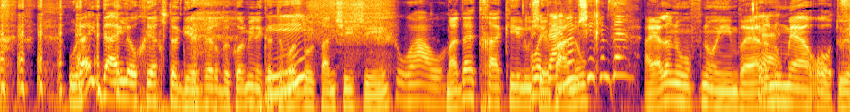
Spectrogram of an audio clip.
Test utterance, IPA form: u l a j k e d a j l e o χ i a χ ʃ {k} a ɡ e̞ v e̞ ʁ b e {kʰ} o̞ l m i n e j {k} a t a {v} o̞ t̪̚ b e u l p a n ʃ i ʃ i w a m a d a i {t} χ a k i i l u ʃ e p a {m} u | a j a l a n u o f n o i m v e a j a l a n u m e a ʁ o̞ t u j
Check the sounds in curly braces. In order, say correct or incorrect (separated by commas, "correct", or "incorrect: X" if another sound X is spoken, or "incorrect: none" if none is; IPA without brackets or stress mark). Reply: incorrect: t, incorrect: k, correct, correct, correct, incorrect: n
